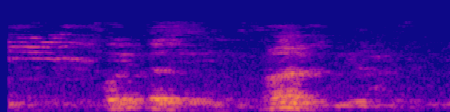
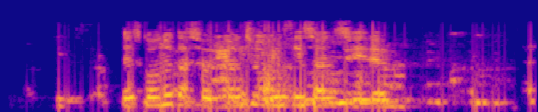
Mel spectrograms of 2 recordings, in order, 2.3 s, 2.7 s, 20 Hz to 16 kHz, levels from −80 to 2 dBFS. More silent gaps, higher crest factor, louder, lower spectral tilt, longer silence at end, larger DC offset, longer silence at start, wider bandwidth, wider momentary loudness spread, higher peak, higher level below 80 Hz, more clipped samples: neither; first, 18 dB vs 12 dB; second, -31 LUFS vs -12 LUFS; first, -6.5 dB/octave vs -3.5 dB/octave; about the same, 0 s vs 0 s; neither; second, 0.05 s vs 0.3 s; about the same, 8 kHz vs 8 kHz; second, 13 LU vs 18 LU; second, -14 dBFS vs -2 dBFS; second, -64 dBFS vs -44 dBFS; neither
